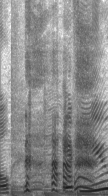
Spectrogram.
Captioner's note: laugh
